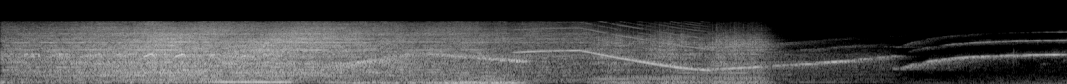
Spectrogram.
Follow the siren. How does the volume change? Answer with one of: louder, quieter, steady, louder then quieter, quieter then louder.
quieter.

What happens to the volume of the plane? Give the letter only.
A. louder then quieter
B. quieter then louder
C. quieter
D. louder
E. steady
C.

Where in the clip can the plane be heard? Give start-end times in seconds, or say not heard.
0.0-7.7.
